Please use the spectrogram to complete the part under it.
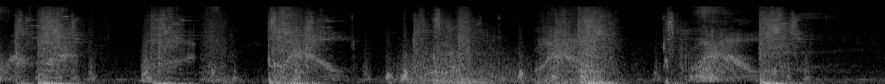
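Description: Weapon blows strike with heavy thuds.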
